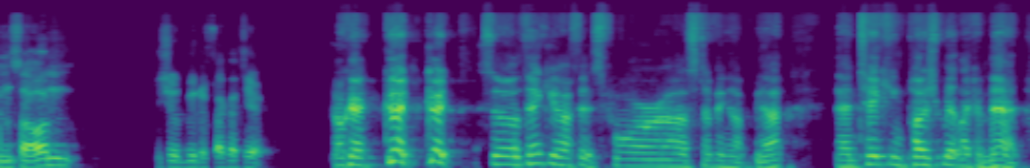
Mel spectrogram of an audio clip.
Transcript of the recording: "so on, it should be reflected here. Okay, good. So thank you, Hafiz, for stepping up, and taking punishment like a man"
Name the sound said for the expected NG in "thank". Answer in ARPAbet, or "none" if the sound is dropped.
NG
